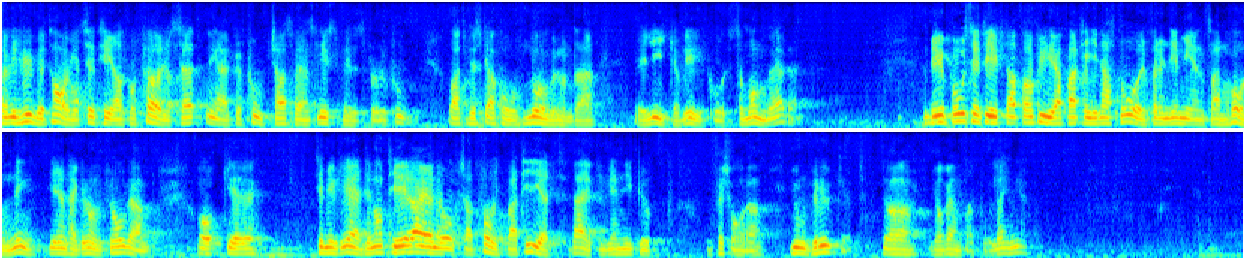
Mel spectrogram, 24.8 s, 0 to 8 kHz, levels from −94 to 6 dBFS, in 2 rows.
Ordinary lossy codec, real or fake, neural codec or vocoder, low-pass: none; fake; codec, 16 kHz, 2 kbps, FreqCodec, smaller model; none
